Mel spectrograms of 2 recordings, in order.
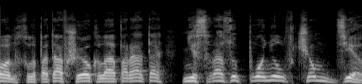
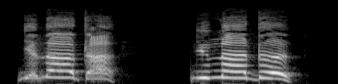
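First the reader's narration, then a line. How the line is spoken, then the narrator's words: High false wheeze, then shout. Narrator (Russian): Тома как-то прохрипел необычайно высоким, фальшивым голосом и вдруг крикнул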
